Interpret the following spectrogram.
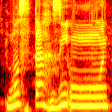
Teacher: نحنو مستہزئون ایسے کریں گے ہم تو ہمارا جو پیش ہے وہ کھنچ جائے گا. تو ہم نے پیش کو بغیر کھینچے بغیر جھٹکا دیے متوسط اور معروف طریقے سے پڑھنا ہے اور ہم نے یو کے ساؤنڈ کے ساتھ پڑھنا ہے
